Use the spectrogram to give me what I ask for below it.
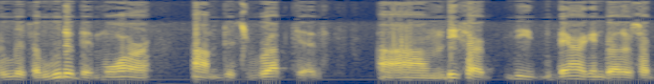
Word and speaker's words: Berrigan: Berrigan brothers, am I saying that correctly? – Yeah.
